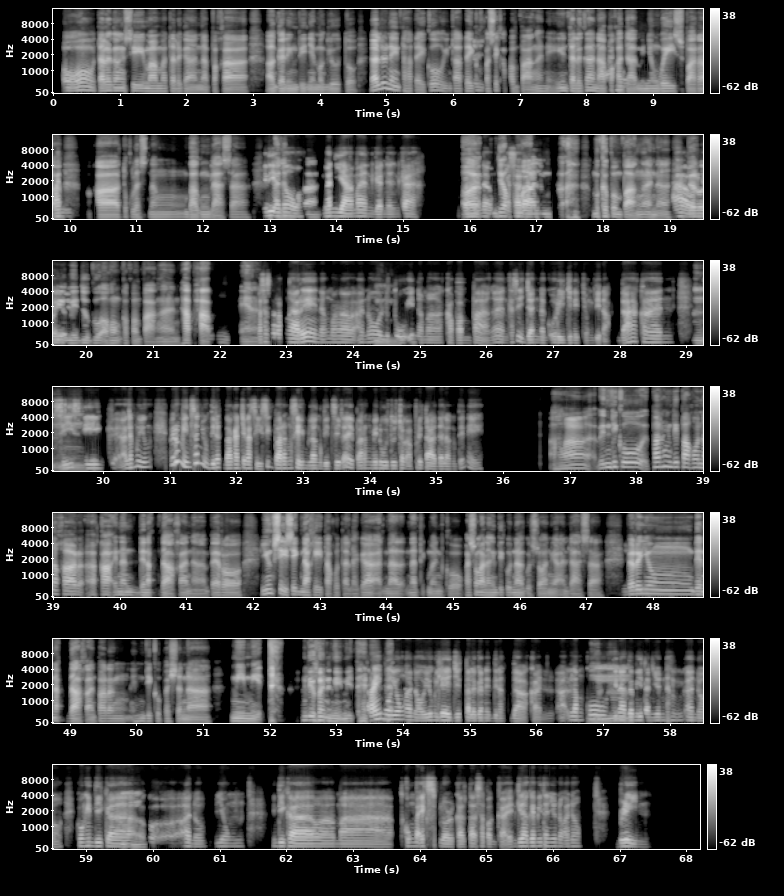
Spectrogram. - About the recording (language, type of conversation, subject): Filipino, podcast, Ano ang paborito mong paraan para tuklasin ang mga bagong lasa?
- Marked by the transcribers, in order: snort; chuckle; other background noise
